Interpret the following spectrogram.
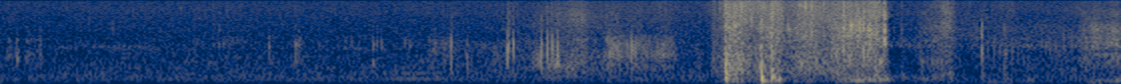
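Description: Leaves and twigs rustling and crunching close to the microphone as the camera moves through foliage, with small crackles building to a loud rustle about three seconds in.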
